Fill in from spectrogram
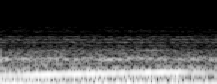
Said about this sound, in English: Sorry, I got distracted. There was a car that just like drove past me weird.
